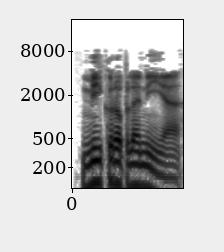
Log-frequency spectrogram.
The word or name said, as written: microplania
